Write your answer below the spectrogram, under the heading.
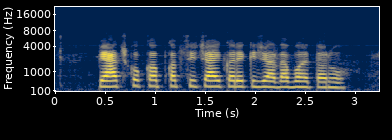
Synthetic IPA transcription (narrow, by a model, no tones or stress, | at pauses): pjaːd͡ʒkokɐb̚kɐbsɪt͡ʃaːikɐɾekid͡ʒjaːd̪abɐɦt̪əɾɦoː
